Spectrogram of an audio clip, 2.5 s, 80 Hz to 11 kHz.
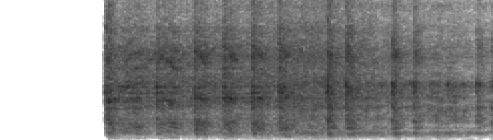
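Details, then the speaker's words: Rebuilt 2014 Nissan Juke engine, start attempt after priming: starter spins in steady pulses, about four or five a second, but it never fires; cranks, no start, scan shows P0087 fuel rail pressure too low. "Right, so upon scanning the vehicle, we had a PO P0087, which is the fuel rail. Fuel No pressure, pressure, too low low. pressure."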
